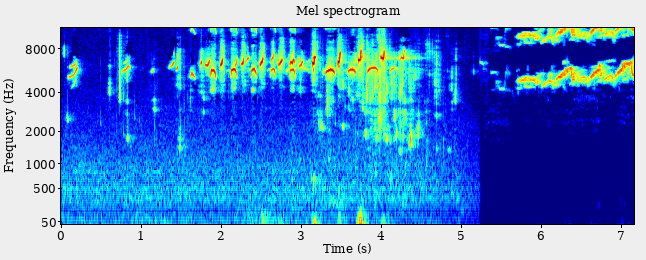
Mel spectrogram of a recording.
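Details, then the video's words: A Black guillemot gives a run of very high, thin squeaky notes, then two drawn-out, wavering shrill whistles, with no other sounds. "Чистик. Голоса птиц"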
